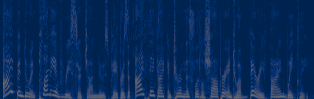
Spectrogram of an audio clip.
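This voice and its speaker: Naive, breezy grandma for radio play, woman performer; very animated melody, dry recording. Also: mid-range voice, normal speed, no echo, lightly acted. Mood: earnest, defensive. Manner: airy, breezy, scatterbrained. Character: cheerful, naive hippie grandmother starting a small newspaper. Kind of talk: audio drama acting.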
